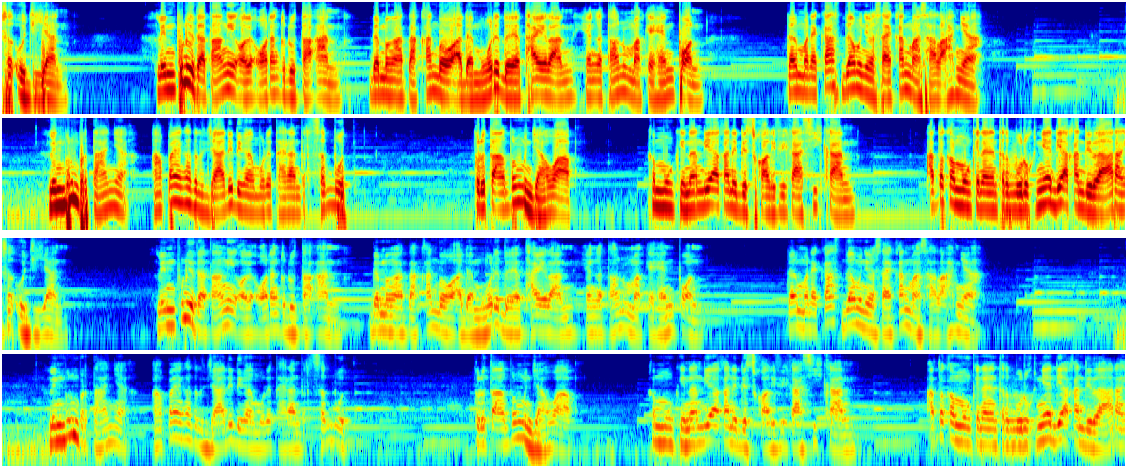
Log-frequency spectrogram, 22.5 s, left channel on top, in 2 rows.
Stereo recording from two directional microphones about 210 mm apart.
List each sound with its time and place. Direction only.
0.0 s speech: 30° left (ahead or behind)
1.5 s speech: 30° left (ahead or behind)
7.9 s speech: 30° left (ahead or behind)
11.7 s speech: 30° left (ahead or behind)
16.0 s speech: 30° left (ahead or behind)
